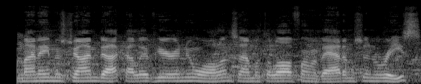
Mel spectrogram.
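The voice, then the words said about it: Southern US accent. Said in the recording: “very nice, gone with the wind Southern accent”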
